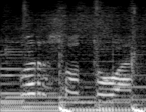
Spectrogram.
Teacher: untuk morpem pengucapannya seperti ada penambahan fonem W di dalamnya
